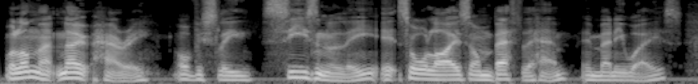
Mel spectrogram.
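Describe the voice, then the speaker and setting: A man hosting a podcast interview, polite and gently guiding the conversation. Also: lowish voice, animated, normal speed, dry recording, clean studio sound. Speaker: podcast host.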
